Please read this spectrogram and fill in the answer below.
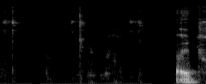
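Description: A few faint, short computer mouse clicks, spaced unevenly, as slide thumbnails are selected in PowerPoint. A man says one word near the end.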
